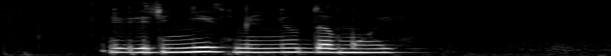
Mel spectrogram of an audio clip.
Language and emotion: Russian, neutral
